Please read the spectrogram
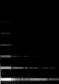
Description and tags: Countdown Start
Quick tone with some reverb. Can be used as a start or stop indicator.
beep, clock, signal, start, stopwatch, timer, tone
